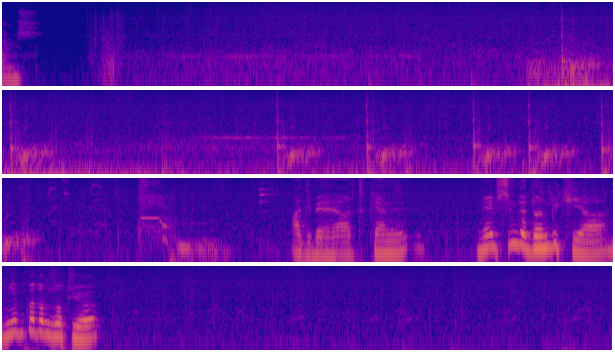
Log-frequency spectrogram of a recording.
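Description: Light rain patters steadily.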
